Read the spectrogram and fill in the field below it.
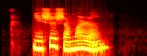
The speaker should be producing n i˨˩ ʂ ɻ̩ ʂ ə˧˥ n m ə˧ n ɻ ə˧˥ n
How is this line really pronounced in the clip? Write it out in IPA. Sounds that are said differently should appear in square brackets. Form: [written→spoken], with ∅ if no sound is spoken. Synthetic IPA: n i˨˩ ʂ ɻ̩ ʂ ə˧˥ n m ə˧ [n→∅] ɻ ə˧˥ n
